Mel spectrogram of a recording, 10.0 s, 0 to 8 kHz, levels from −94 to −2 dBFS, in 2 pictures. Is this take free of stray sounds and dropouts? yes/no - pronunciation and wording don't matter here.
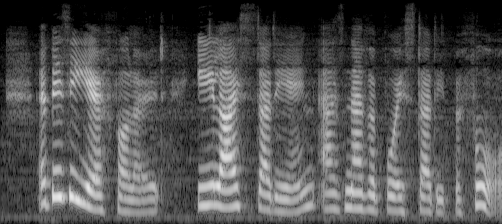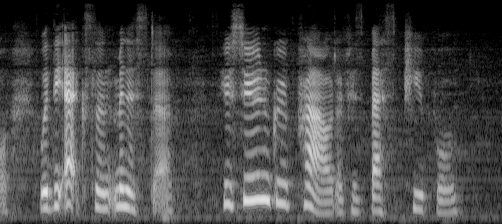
yes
